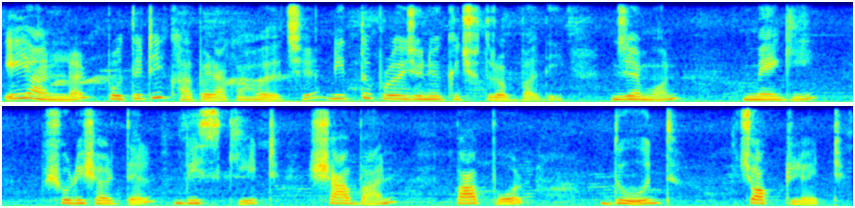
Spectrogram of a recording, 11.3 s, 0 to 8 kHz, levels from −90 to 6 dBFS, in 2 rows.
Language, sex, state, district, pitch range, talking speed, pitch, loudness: Bengali, female, Tripura, West Tripura, 220-270 Hz, 105 wpm, 245 Hz, -19 LUFS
